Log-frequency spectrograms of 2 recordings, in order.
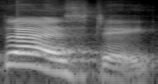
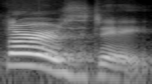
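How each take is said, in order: First: The r sound after the vowel is silent. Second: The r sound after the vowel is pronounced. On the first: "British অ্যাকসেন্টে যারা কথা বলে তারা আরটা উচ্চারণ করবে না" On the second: "Americans will say Thursday"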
